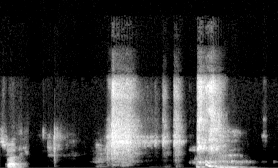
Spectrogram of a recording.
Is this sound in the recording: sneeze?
yes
